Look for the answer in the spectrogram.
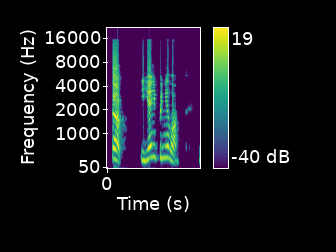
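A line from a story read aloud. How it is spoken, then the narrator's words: Slightly indignant. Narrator (Russian): несколько возмущенно начала я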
